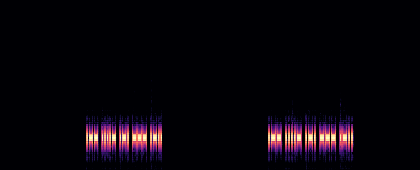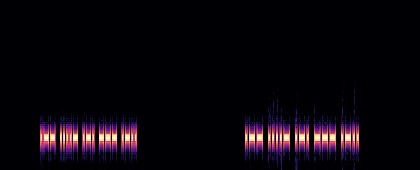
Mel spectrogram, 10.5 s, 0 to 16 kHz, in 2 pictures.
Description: Morse code, heard as a keyed tone, about 64 wpm, 700 Hz. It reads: W4ROL W4ROL W4ROL W4ROL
